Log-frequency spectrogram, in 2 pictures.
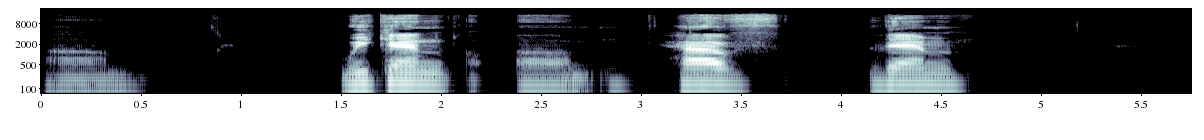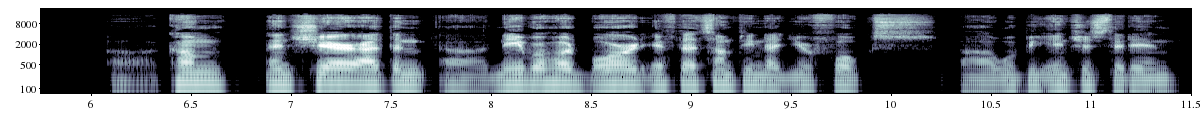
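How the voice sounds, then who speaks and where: Man dialing in on a glitchy video call, bright and dry, lots of ums while giving updates. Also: mid-range voice, slow pace, gravelly, long pauses, dry recording. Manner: reads updates with many fillers. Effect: voice over a video call, breaking up. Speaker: legislative office staffer. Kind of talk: giving updates at a community meeting.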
